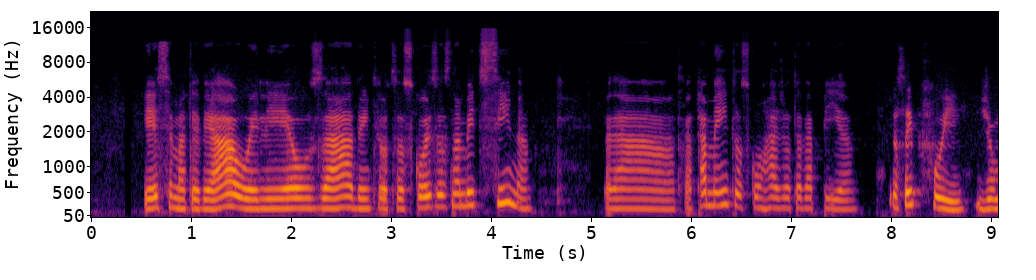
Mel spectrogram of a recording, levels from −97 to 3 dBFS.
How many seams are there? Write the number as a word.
two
